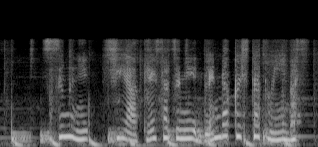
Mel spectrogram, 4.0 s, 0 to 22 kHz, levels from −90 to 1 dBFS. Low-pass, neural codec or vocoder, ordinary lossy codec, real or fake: 7.2 kHz; codec, 32 kHz, 1.9 kbps, SNAC; none; fake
